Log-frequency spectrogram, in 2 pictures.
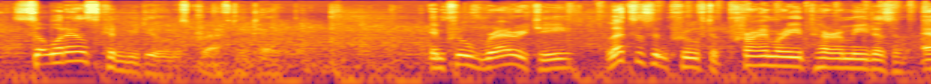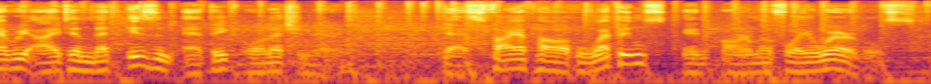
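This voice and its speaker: A man narrates a scripted game promo with a lively, swinging melody to his speech. His tone is mellow and soft-edged, and he pitches to the listener in a chatty, playful way. Music plays behind the voice-over. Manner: conversational, playful sales-pitch delivery with rhetorical questions. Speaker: narrator of a game feature trailer.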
